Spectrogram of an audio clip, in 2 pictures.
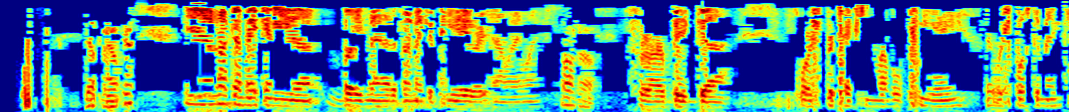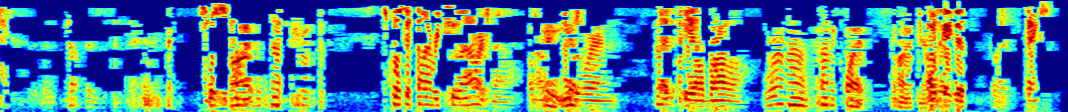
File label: Announcement; FP Bravo; Force Protection; exercise Vigilant Guardian; NEADS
